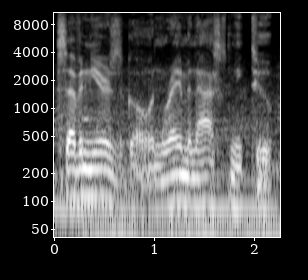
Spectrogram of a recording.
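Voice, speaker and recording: An actor playing a weary, guilt-ridden tough man in a video game cutscene, speaking in a halting, heavy way. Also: low voice. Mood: regretful, confessing. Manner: slow, halting, heavy delivery.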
